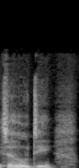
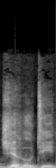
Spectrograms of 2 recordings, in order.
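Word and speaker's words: Djehuti: They might even say Tahooti. But the actual pronunciation of Jiuti, the D and the J.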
